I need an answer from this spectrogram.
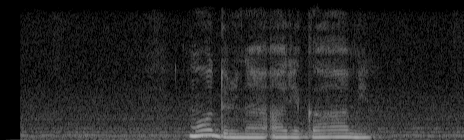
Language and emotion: Russian, sad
